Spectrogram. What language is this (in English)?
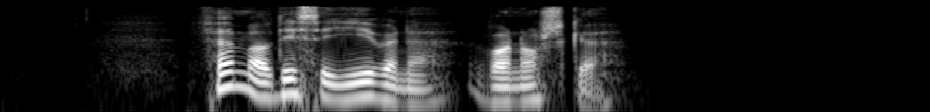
Norwegian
